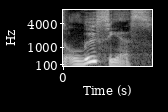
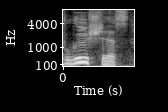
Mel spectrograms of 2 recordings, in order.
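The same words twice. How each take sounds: First: "Lucius" said LOO-see-us; audiobook pronunciation of Lucius. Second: "Lucius" said LOO-shus; usual pronunciation of Lucius. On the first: Host quoting the U K audiobook's Lucius, S pronunciation. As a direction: say "Lucius" with an S sound, not SH. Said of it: "in the U K audiobook, he pronounces it as". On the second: Host saying how they always thought Lucius went, SH pronunciation. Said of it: "he pronounces it as Lucius". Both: Shown as a demonstration.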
